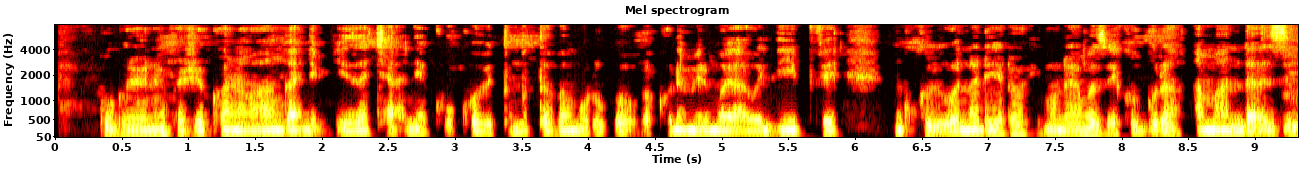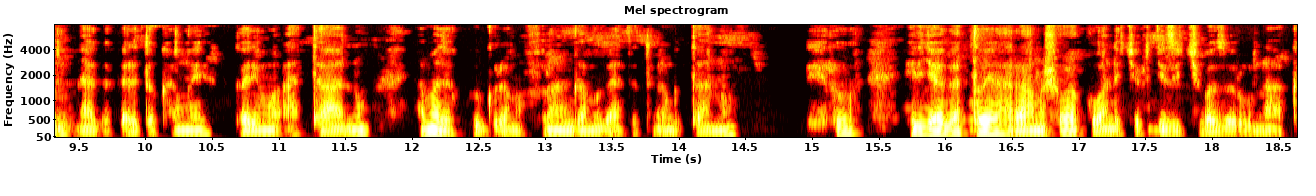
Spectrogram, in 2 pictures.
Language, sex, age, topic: Kinyarwanda, female, 25-35, finance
